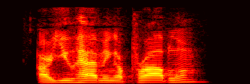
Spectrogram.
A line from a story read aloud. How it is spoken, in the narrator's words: said evenly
